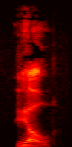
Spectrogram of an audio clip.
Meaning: egg
- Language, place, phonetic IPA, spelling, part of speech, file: Occitan, Béarn, [ˈɥɔu̯], uòu, noun, LL-Q14185 (oci)-uòu.wav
